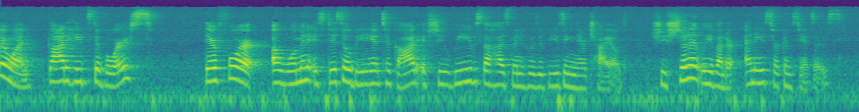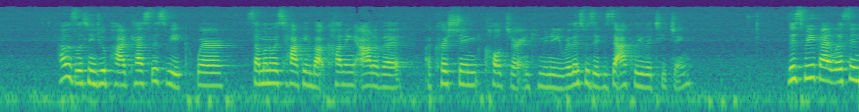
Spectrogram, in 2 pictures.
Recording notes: This message was originally preached on October 10, 2021, at CityChurch in Iowa City.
